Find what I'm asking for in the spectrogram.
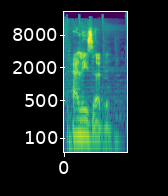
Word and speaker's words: Alizadeh: Alizadeh. – Alizadeh. – Yeah. – Is that close enough? – Close. – Yeah. Okay. – Put a lot of emphasis on the A in the middle, but Alizadeh.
